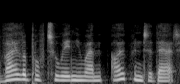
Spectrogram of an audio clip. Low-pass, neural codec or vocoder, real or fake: 7.2 kHz; codec, 16 kHz in and 24 kHz out, 0.6 kbps, FocalCodec, streaming, 2048 codes; fake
